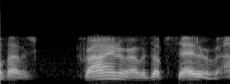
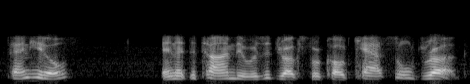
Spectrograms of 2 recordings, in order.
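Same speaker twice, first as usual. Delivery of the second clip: ordinary talk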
